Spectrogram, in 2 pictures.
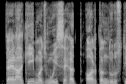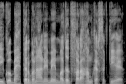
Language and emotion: Urdu, neutral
